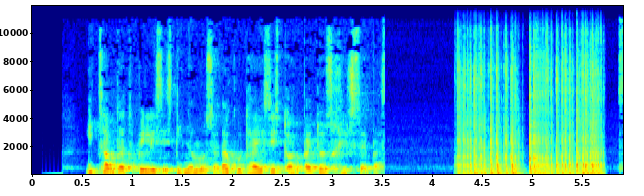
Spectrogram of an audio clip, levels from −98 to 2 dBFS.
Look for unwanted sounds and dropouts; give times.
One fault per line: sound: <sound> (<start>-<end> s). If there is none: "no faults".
sound: squeak (4.2-5.8 s)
